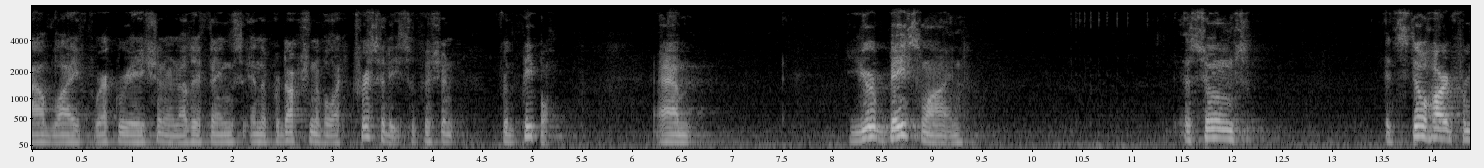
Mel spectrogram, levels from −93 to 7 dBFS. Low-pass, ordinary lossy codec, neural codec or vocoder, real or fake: 7.2 kHz; Opus, 32 kbps; vocoder, 44.1 kHz, 128 mel bands every 512 samples, BigVGAN v2; fake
